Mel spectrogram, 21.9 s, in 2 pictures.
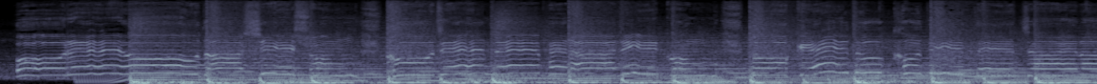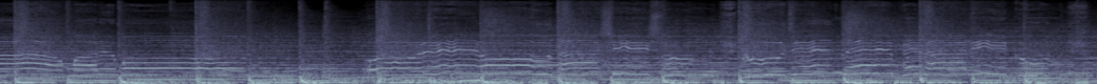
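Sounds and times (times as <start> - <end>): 
Bengali song: 0.0 - 21.9.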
